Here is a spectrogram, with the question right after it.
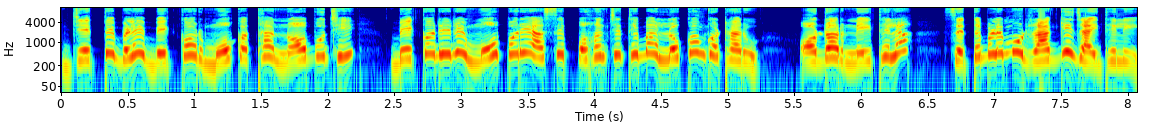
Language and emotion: Odia, angry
